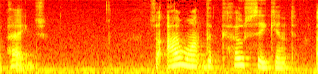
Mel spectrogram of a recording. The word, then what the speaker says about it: cosecant: new trig identities now this CSC that is pronounced as cosecant okay it's just an abbreviation CSC is for cosecant well cosecant is equal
